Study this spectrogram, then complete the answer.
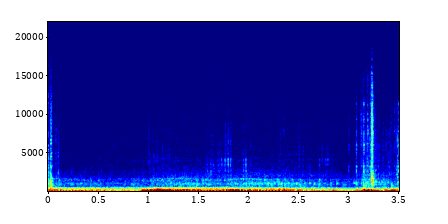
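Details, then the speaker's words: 1989 Ford Mustang 2.3L inline-4 on its first start after 9 years sitting: a low, lumpy rumble that picks up briefly with throttle, then sags back toward stalling. The idle is too low, and in gear it barely moves. "yeah we got to kind of keep it idling cuz it'll idle way too low"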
